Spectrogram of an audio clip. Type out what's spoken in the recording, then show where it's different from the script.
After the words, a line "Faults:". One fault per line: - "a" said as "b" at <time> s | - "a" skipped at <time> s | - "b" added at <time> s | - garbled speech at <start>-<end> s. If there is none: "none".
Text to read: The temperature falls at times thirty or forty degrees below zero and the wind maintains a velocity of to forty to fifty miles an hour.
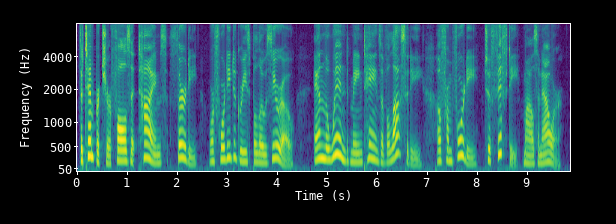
The temperature falls at times thirty or forty degrees below zero and the wind maintains a velocity of from forty to fifty miles an hour.
Faults:
- "to" said as "from" at 7.3 s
